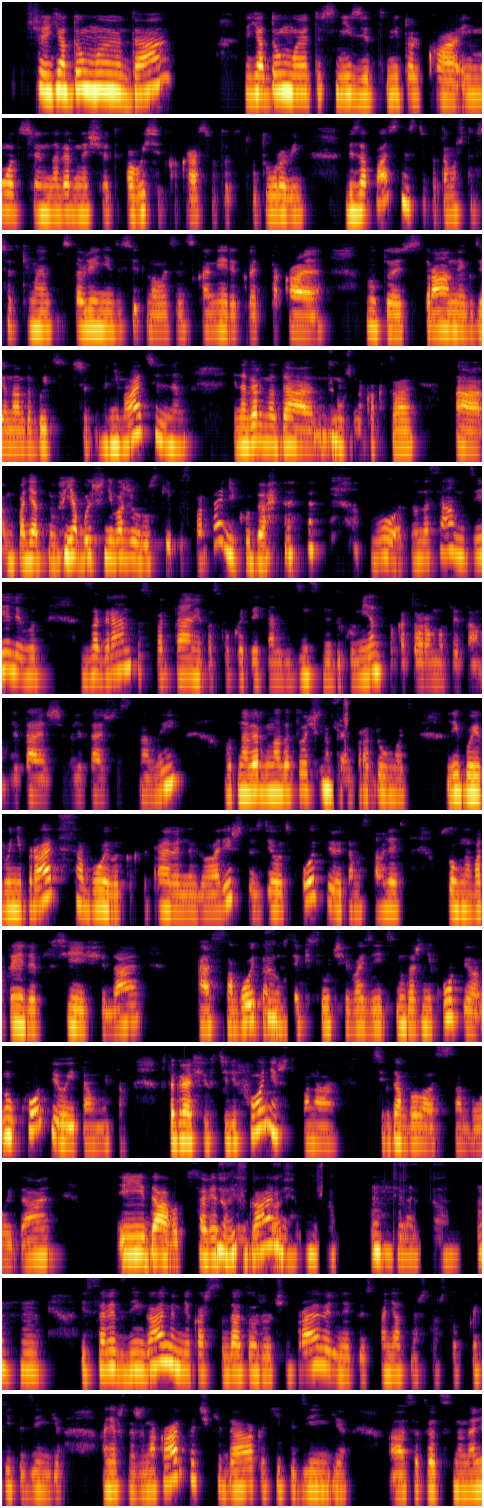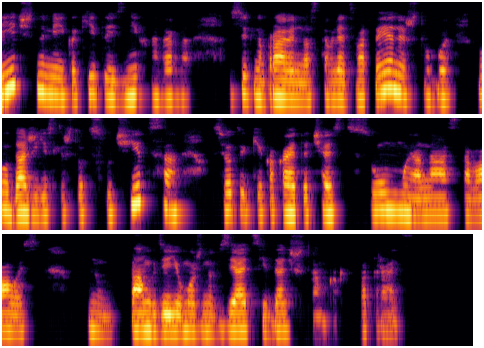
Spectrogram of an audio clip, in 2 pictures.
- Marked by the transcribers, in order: "Слушай" said as "сшай"; chuckle
- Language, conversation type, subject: Russian, advice, Как оставаться в безопасности в незнакомой стране с другой культурой?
